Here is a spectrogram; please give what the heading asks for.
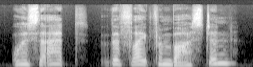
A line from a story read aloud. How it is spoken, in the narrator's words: Alice asked, her voice weak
